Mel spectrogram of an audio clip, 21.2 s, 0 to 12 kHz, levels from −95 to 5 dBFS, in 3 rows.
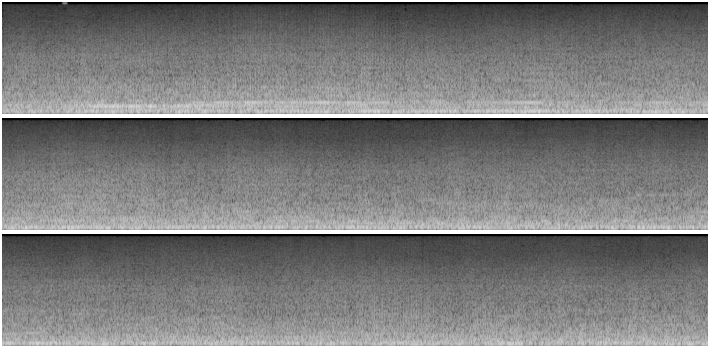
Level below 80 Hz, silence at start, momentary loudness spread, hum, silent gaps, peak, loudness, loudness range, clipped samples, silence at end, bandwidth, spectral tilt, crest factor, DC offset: -30 dBFS; 0 s; 4 LU; none; none; -4 dBFS; -20 LUFS; 3 LU; under 0.1%; 0 s; 12 kHz; -7.5 dB/octave; 16 dB; under 0.1%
